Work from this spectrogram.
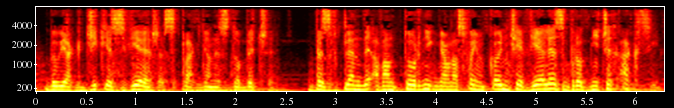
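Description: A man narrating a scripted history documentary for radio in a precise, emphatic, dramatic storytelling manner. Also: mid-range voice. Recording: slightly dull radio broadcast, music behind. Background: background music.

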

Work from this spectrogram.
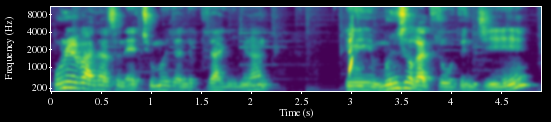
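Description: Low, gravelly, hoarse middle-aged woman. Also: expressive, moderate pace, over music. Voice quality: husky, gravelly. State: hoarse from a cold. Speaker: shaman fortune teller. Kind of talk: interview answers.

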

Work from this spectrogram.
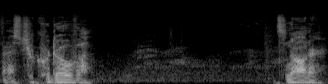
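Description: Low-voiced, understated young Jedi. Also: male voice, fairly even intonation, measured pace, a bit bright, a little hiss or hum. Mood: sincere. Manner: understated, dry, laconic. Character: weary, sincere young male Jedi survivor. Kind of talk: video game cutscene acting.

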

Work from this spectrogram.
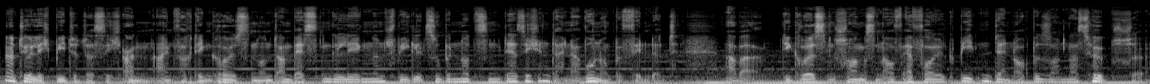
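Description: A man narrates a creepy horror audiobook in a low voice. His delivery is dramatic and suspenseful, with lively swings in intonation. Music plays clearly behind him. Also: moderate pace. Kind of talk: scripted creepypasta audiobook narration, addressing the listener. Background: music under the voice.

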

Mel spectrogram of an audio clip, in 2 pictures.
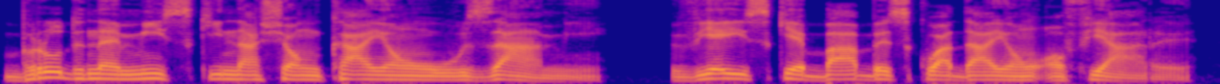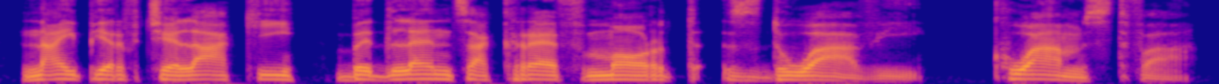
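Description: A man reading a scripted dark horror tale as narrator, in clipped, deliberate, poetic phrases. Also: lowish voice, expressive, no room sound, studio quality.

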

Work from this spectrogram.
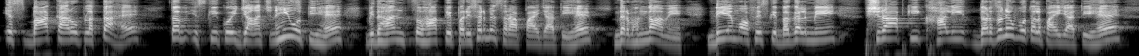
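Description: A man. His voice sits high for a man and has a bright, forceful edge. He speaks emphatically and insistently, straight to the audience on camera. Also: moderate pace. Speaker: news presenter. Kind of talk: news commentary, reporting to camera. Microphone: handheld microphone.

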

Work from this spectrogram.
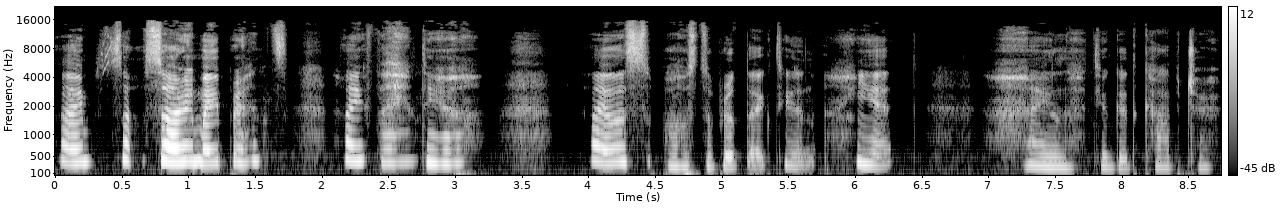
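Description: A woman playing a devoted, anxious female knight in an ASMR roleplay, speaking formally and hesitantly with breathy tenderness. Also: very high voice, fairly even intonation, a little slow, dark tone, no room sound. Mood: tearful guilt. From Slavic country. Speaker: audio roleplay performer.

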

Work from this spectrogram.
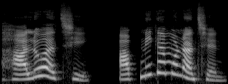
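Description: Guarded young female played by an actress, high sharp voice, polite but animated, audio drama. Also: unhurried, no room sound, clean studio sound, full character voice.

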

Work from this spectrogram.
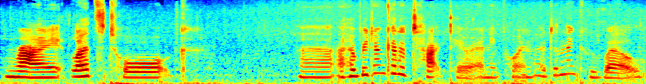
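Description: A woman's voice: a little high, measured pace, creaky, a bit bright, slight background noise, poor audio. A woman gamer chatting casually as she plays and reads game text aloud. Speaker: gamer playing and commenting.

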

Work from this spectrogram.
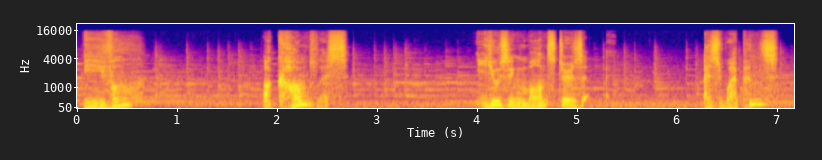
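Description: A man's voice: medium pitch, big pitch swings, drawn-out words, fairly bright tone, soft background music, full character voice. A man voicing a small, earnest, loyal samurai puppet spirit in a video game, solemn and formal. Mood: shocked.

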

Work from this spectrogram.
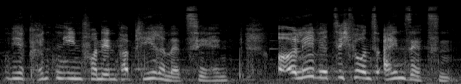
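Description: Earnest, higher-voiced young female spy. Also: lively intonation, a little fast, faint music behind. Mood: anxious, apologetic. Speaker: voice actress in a video game. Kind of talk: German fantasy game dubbing.

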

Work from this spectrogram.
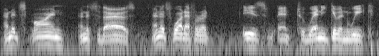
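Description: A man's voice: fairly low pitch, fairly even intonation, unhurried, fairly bright tone. A man playing a domineering, self-satisfied master of illusion in an amateur audio drama. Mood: smug, commanding. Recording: noisy lo-fi home recording.

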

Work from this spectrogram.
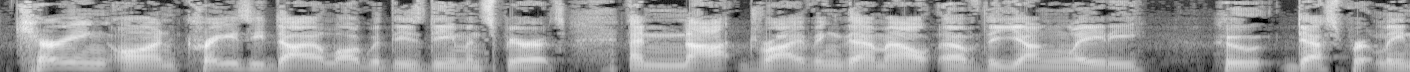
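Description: A man's voice: mid-range voice, a bit bright, no room sound. Emphatic male podcaster in a dry recording. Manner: emphatic, repeating phrases for stress; rhetorical questions, conversational. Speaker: podcast host. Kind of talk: opinionated religious commentary and storytelling.

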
